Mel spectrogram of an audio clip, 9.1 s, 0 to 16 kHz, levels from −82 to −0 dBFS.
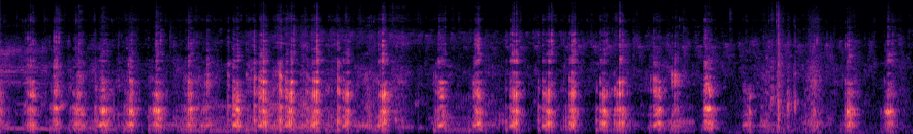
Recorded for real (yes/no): yes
